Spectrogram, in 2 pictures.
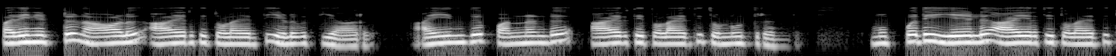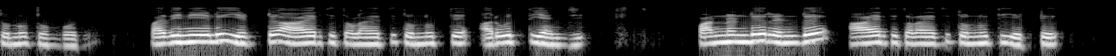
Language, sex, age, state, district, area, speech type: Tamil, female, 45-60, Tamil Nadu, Namakkal, rural, spontaneous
